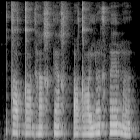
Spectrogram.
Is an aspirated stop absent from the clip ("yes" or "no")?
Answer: yes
